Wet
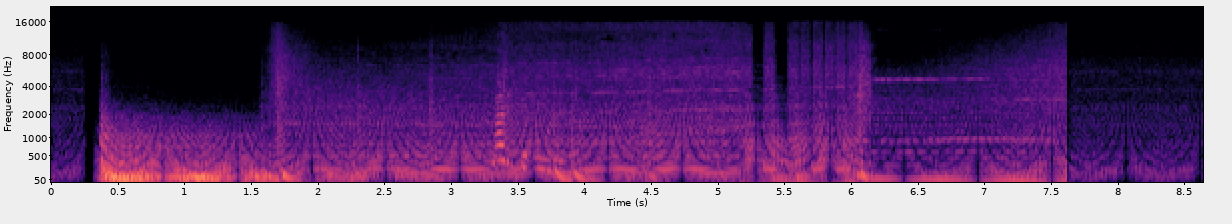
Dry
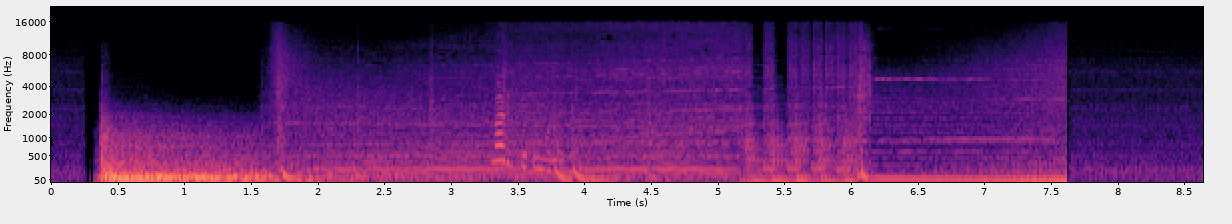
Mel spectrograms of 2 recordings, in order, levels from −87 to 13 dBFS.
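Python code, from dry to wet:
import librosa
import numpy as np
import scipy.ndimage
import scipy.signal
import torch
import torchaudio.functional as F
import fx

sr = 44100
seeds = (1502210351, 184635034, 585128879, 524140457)

y = fx.flanger_cancel(x, sr, hz=1.8, depth_ms=5.1)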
